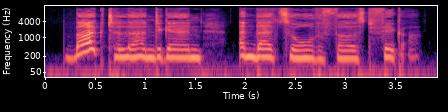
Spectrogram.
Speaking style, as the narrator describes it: said the Mock Turtle, suddenly dropping his voice

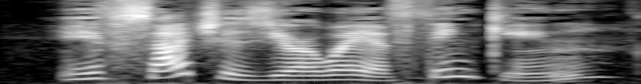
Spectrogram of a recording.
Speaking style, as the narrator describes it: said Marianne

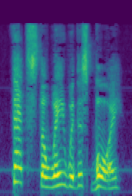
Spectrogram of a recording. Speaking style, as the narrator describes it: exclaimed my sister

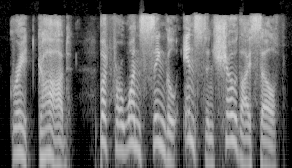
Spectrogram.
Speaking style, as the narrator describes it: cried Starbuck

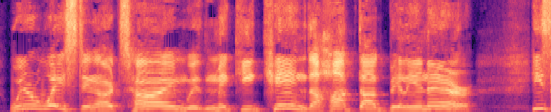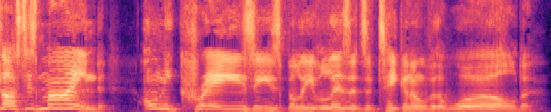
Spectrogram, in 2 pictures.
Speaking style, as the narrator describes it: he moaned

